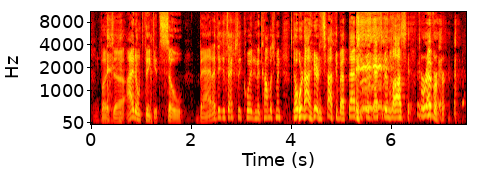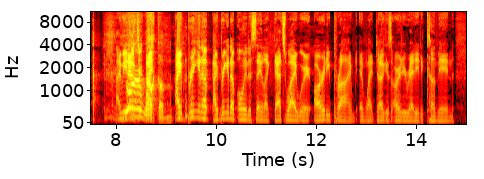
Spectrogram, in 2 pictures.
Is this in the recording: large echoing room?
no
